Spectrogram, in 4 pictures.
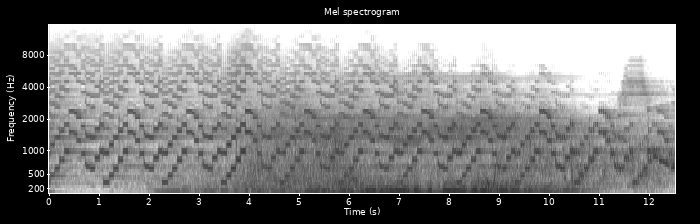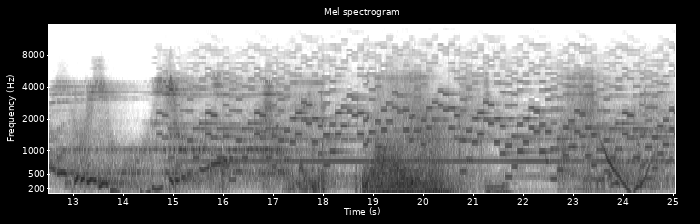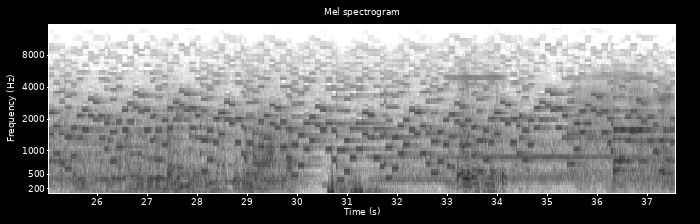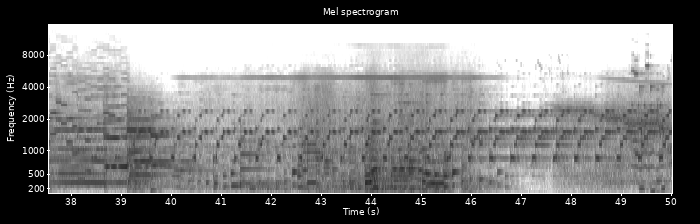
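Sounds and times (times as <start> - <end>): electronic beeping tones and whistles: 14.5 - 39.2, 39.8 - 50.0
pitch sweeping glides: 15.5 - 32.0.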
